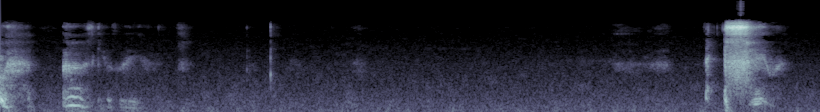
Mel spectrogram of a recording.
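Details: Adult sneezing from house dust: two loud, sharp sneezes with a quick breath in before each, separated by a quiet pause.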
